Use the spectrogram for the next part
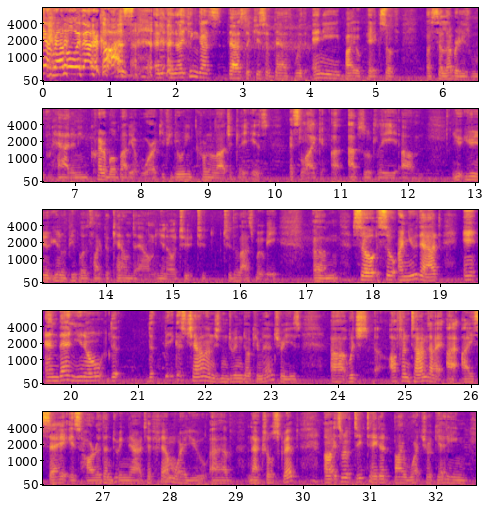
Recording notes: We're headed back to the Sundance Film Festival.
